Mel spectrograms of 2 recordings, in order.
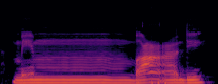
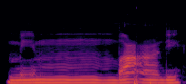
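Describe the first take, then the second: First: The first word ends in a held m sound. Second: The same.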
